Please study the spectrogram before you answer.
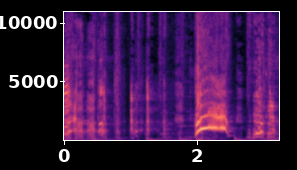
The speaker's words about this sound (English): I love the … scream. Yeah, I know. He scream.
